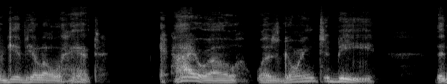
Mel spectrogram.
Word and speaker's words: Cairo: And anyone curious why I am drinking out of a Caro, Illinois, or as I pronounce it, Cairo, Illinois mug.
